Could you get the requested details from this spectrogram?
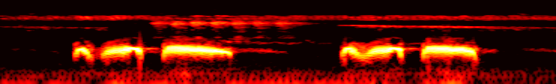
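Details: Lured spotted dove calling vigorously during trapping: two full three-note coo phrases about two seconds apart, each a short note, a wavering coo and a long steady final coo, with faint insect-like buzzing high above.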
